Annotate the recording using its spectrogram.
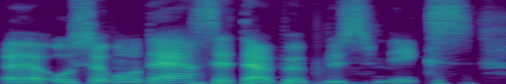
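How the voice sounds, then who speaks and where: At a moderate pace, a woman with an unremarkable speaking voice and a fairly low pitch talks in a dry, close sound with no echo. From Quebec, Montreal (Pointe-aux-Trembles). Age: 20s. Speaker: podcast guest. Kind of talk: casual chat.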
